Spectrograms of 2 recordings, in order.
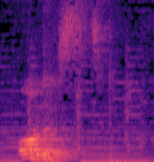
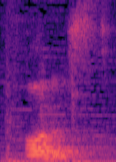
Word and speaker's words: honest: the words not pronounced honest honest we don't pronounce h doubt doubt without beef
